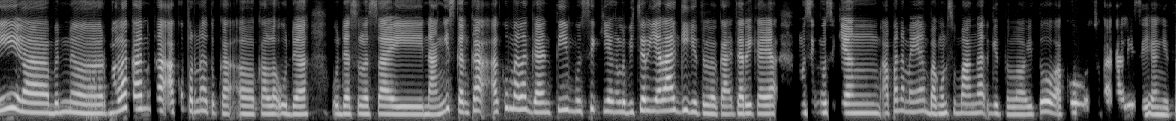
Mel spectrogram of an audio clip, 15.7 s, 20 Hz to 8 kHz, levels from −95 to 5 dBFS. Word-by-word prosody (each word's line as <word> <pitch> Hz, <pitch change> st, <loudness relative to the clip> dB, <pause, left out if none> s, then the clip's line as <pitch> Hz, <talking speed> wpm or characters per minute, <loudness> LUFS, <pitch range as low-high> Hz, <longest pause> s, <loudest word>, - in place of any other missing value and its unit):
Iya, 305 Hz, -3 st, +4 dB, 0.4 s
bener. 230 Hz, -3 st, +2 dB
Malah 275 Hz, +8 st, +5 dB
kan, 325 Hz, +1 st, +4 dB
Kak, 285 Hz, -2 st, +2 dB
aku 295 Hz, -, -13 dB
pernah 275 Hz, 0 st, -2 dB
tuh, 225 Hz, -, -6 dB
Kak, 205 Hz, -1 st, -2 dB
eee, 200 Hz, -1 st, +1 dB
kalau 200 Hz, 0 st, 0 dB
udah 195 Hz, -1 st, +2 dB, 0.5 s
udah 200 Hz, 0 st, +2 dB
selesai 195 Hz, -1 st, +1 dB, 0.5 s
nangis 200 Hz, -, 0 dB
kan, 245 Hz, -2 st, +3 dB
Kak, 280 Hz, -1 st, +4 dB, 0.2 s
aku 255 Hz, +7 st, -2 dB
malah 315 Hz, -1 st, +4 dB
ganti 240 Hz, +3 st, +1 dB, 0.2 s
musik 280 Hz, +4 st, -3 dB
yang 255 Hz, -1 st, +1 dB
lebih 240 Hz, -1 st, -1 dB
ceria 275 Hz, -1 st, +3 dB
lagi 280 Hz, -1 st, +3 dB
gitu 225 Hz, -2 st, -2 dB
loh, 200 Hz, -1 st, +2 dB
Kak, 195 Hz, 0 st, -1 dB
cari 210 Hz, 0 st, +4 dB
kayak 205 Hz, 0 st, +3 dB, 0.3 s
musik-musik 230 Hz, +1 st, -6 dB
yang, 225 Hz, 0 st, +4 dB, 0.4 s
apa 220 Hz, +5 st, -4 dB
namanya, 255 Hz, -1 st, -5 dB
bangun 210 Hz, +1 st, 0 dB
semangat 225 Hz, 0 st, -2 dB
gitu 205 Hz, -1 st, -5 dB
loh. 185 Hz, 0 st, -2 dB
Itu 190 Hz, +6 st, -6 dB, 0.2 s
aku 475 Hz, -, -8 dB, 0.3 s
suka -, -, -7 dB
kali 185 Hz, +2 st, -4 dB
sih 180 Hz, +2 st, -5 dB
yang 185 Hz, -1 st, 0 dB
itu. 170 Hz, -, -10 dB
230 Hz, 170 wpm, -22 LUFS, 200-265 Hz, 0.5 s, Malah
